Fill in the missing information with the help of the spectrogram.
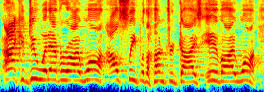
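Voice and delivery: high, loud mocking whine of a know-it-all; mocking idiots. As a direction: sneer it like a spoiled brat. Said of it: "these five percent of idiots you see going".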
